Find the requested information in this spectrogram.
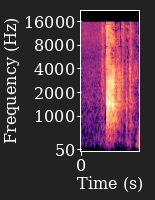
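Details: Mr. P, a pet Chihuahua hiding under a shirt and guarding his bone, lets out a single sharp, snapping bark lasting about a quarter second in a small indoor room, followed by faint rustling and a person's voice.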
